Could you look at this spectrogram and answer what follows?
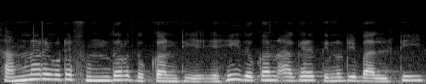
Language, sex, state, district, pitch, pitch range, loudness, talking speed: Odia, male, Odisha, Nuapada, 185 Hz, 160-200 Hz, -15 LUFS, 140 wpm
